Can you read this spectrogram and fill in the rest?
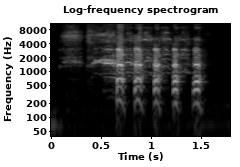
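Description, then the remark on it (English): A chicken clucks: a short rising call, then five quick, evenly spaced clucks in a steady rhythm, with no talking. “Yeah, well, I mean, he can get the chickens to come to him with treats.”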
